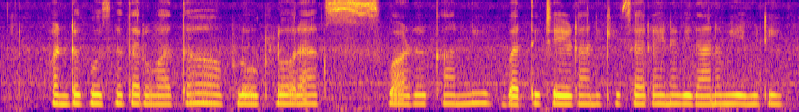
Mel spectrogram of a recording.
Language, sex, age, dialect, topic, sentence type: Telugu, female, 18-24, Telangana, agriculture, question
